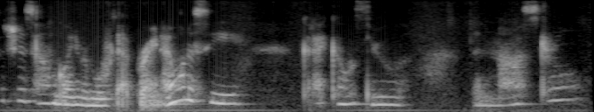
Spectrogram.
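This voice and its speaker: A woman voicing a callous female mad scientist in an ASMR roleplay, whispering softly in a slow, coldly matter-of-fact way. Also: fairly high pitch, lively intonation, husky. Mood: cold musing. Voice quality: soft whisper. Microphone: close sensitive mic.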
